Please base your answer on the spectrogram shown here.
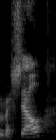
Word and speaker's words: Mizelle: So today I want to give a shout out to, I want to say her name is pronounced Mizelle. It's spelled M-I-Z-E-L-L-E, Mizelle or Michelle, for the topic that I'm going to talk about today.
